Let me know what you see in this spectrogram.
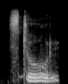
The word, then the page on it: stool: Indian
